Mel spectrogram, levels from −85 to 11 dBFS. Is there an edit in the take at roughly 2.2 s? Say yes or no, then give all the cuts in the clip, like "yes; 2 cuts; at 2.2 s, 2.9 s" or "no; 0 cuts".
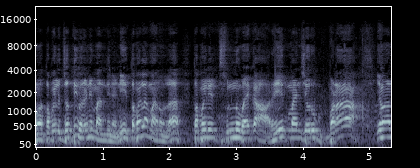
no; 0 cuts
